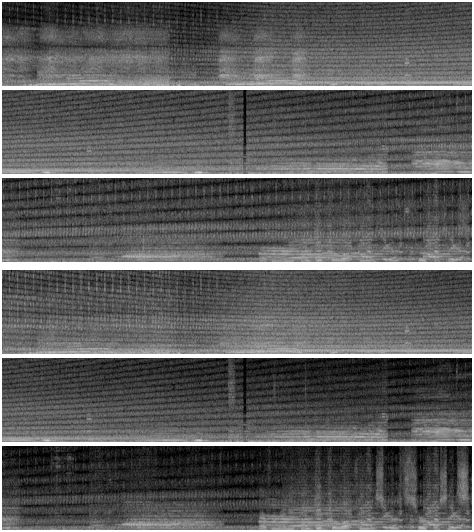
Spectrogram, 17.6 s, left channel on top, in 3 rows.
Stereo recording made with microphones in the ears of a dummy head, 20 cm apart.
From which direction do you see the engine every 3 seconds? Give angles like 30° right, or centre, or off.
50° right, 10° right, 30° left, 50° left, 50° left, 60° left.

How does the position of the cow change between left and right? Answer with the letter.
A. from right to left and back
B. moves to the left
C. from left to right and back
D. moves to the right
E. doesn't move
E.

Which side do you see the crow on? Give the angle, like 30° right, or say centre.
40° left.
